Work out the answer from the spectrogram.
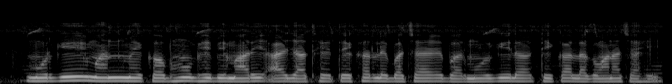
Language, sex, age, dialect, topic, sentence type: Chhattisgarhi, male, 31-35, Northern/Bhandar, agriculture, statement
